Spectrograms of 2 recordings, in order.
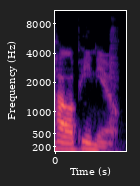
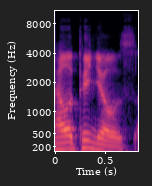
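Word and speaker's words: jalapeño: don't like to eat food that's pronounced with a h that's actually starting with a J galapo jalapeno jalapeno jalapeno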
